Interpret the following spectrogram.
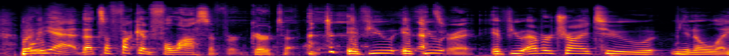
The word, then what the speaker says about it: Goethe: Yes, Goethe. Oh, is that how you say it? Yes. Sorry. Okay. But that's a fucking philosopher, Goethe.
